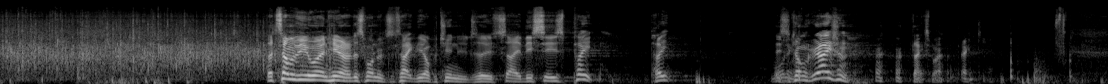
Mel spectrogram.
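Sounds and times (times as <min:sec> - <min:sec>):
church congregation applauding a newly appointed associate pastor: 0:00.0 - 0:03.8
speech: 0:02.6 - 0:06.8, 0:07.7 - 0:10.0
laughter: 0:07.8 - 0:10.4.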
